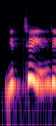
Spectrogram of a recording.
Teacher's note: இச்சு இஞ்சு என்பது நாவின் இடை அன்னத்தின் இடை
